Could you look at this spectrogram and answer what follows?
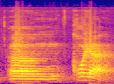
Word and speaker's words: koja: Koja, a word Koja in Swedish has the same pronunciation in Japanese, same meaning, so we call it Koja as well.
